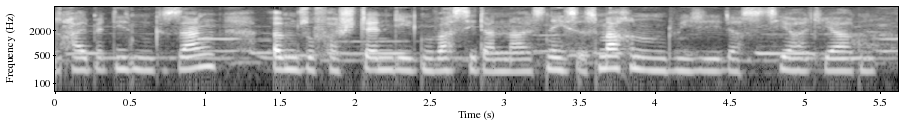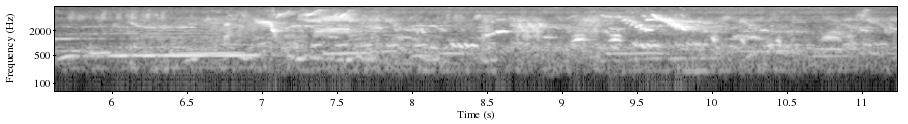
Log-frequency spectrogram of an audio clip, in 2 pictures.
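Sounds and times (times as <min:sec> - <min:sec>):
speech: 0:00.0 - 0:05.9
dense green rainforest ambience: 0:04.7 - 0:11.2.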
